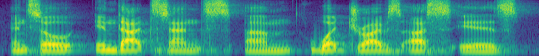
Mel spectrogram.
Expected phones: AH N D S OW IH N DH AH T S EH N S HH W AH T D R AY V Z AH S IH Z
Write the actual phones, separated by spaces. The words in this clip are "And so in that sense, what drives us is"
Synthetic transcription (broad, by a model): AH N S OW IH N DH AH T S EH N S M W AH T D R AY V Z AH S IH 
